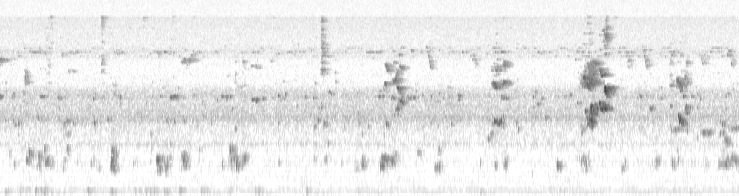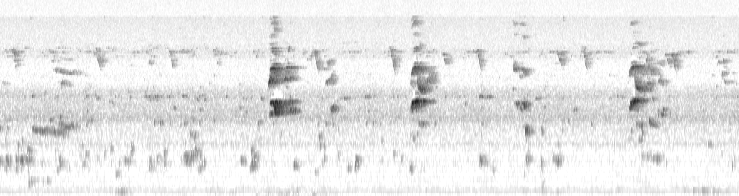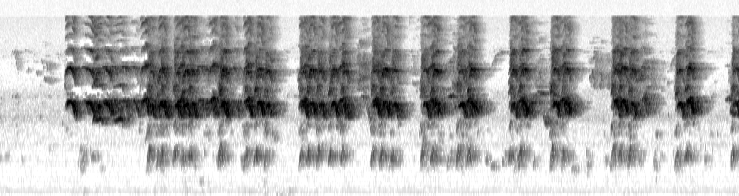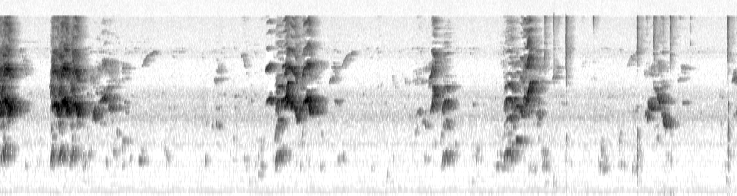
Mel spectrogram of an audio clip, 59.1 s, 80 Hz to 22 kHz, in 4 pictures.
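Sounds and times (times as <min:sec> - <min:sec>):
high chirping animal calls: 0:30.9 - 0:46.6, 0:54.4 - 0:55.4.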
